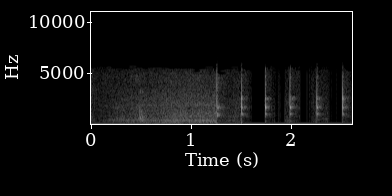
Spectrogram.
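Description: A dry, seasoned wooden walking stick with browner, drier bark, one that had been down longer, is tapped six times in steady succession after a soft rustling hiss. Each tap gives a short, hard, woody click with a resonant ring around 1.7 kHz, marking it as drier and harder than a damp green stick.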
